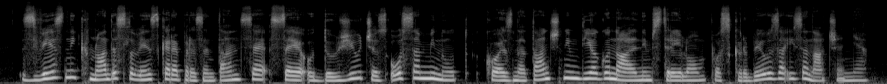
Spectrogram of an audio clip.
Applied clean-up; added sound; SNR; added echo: none; none; none; none.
